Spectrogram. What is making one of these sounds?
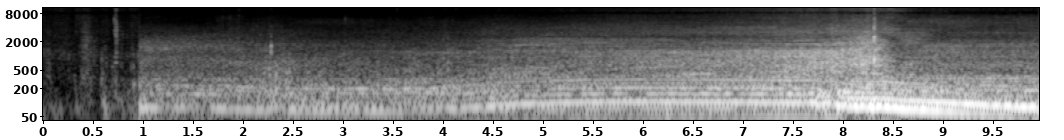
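A quad bike engine roars, drawing nearer and getting louder.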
